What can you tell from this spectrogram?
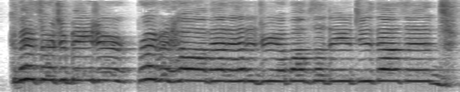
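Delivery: high, loud, rushed military report; urgent shouted report. Retold or imitated. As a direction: bark it out like a panicked corporal. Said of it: "Corporal Watson runs over and he's like".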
